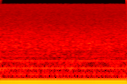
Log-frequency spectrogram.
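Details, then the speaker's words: Phono stage picking up external magnetic fields from nearby equipment such as a transformer: loud, steady low hum with a buzzy edge, no change in pitch or level; best tracked down by moving and rotating the phono stage. "number one is hum hum is like the worst source of noise and it's very intrusive and that comes from external magnetic fields usually from other pieces of equipment right and what does hum sound like it sounds like this"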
